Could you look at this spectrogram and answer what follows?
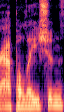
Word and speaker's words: Appalachian: inferred because you have the Appalachians or Appalachians, depending on who you are. One of my old team leaders was from Kentucky, and he's like, it's Appalachian. All right, cool. So that's how I pronounce it now.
